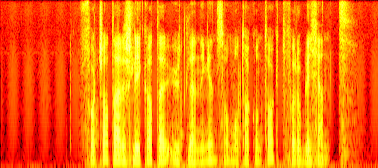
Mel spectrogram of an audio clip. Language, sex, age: Norwegian, male, 35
